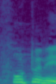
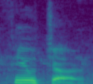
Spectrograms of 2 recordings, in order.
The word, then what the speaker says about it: future: এটার উচ্চারণ কিন্তু ফুটুরি না, FUTURE। তাহলে হয়ে গেল ফুটুরি। ফুটুরি না, এটার উচ্চারণ অবশ্যই হবে কি? ফিউচার। ফিউচার। এই টিউর উচ্চারণ হলো চর মতো।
